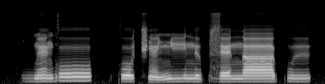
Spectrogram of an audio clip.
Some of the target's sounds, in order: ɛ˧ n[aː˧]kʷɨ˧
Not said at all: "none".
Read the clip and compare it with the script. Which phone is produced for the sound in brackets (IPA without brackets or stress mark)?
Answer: aː˧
